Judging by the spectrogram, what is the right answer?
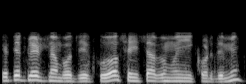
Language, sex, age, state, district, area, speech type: Odia, male, 30-45, Odisha, Kalahandi, rural, conversation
